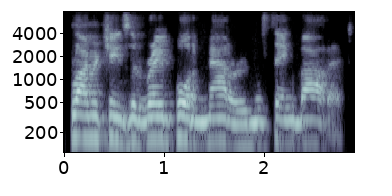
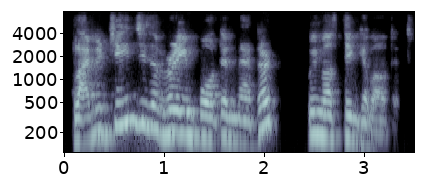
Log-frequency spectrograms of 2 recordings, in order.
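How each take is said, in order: First: It is spoken with an American English accent. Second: It is spoken with an Indian English accent. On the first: "আমেরিকানরা বললে বলতো" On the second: "Indian অ্যাকসেন্টে উচ্চারণ করতাম আমরা এইভাবে"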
